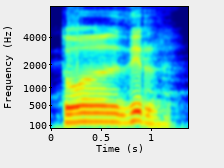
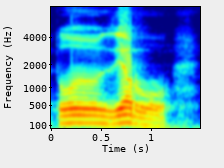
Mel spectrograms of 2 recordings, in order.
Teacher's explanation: pada lafal ra, di sini ra tipis, ra tarqiq, tunzir, ya, tidak dibaca tunziru, nanti jadi ra tebal, tapi tunzirhum.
